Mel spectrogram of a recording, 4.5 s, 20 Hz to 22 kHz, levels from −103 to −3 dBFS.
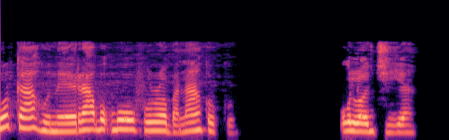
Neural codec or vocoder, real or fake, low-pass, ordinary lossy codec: none; real; 7.2 kHz; none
